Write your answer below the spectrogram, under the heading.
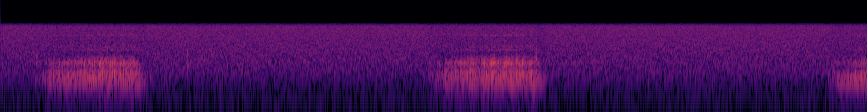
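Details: A dog snores steadily in its sleep: three buzzy, rumbling breaths, one every four seconds or so, likened to stomach growling, over soft background hiss.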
